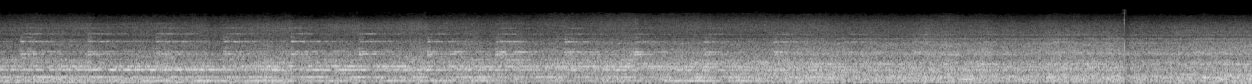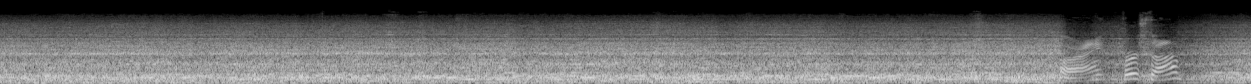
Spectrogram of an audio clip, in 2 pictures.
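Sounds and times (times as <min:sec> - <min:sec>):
diesel locomotive engine: 0:00.0 - 0:25.0
train wheels rumbling on rails: 0:00.0 - 0:25.0.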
